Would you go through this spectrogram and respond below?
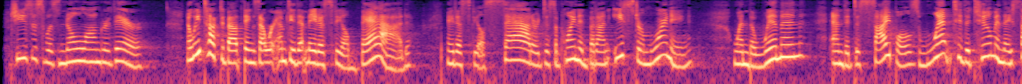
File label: kids message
